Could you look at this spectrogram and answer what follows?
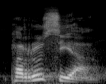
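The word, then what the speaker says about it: parousia: She's going to regret it because it's a Greek word. It's pronounced perusia.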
